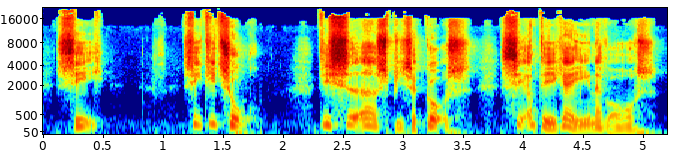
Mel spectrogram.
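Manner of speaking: high-pitched woman's character voice; high voice of a suspicious wife; innkeeper's wife. A narrator's reading. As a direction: point them out to your husband, pitched high. Innkeeper's wife speaking to her husband.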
